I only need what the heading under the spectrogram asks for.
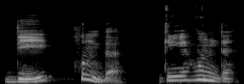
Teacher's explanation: we notice also that the D is soft again, because it's not on the end of the syllable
